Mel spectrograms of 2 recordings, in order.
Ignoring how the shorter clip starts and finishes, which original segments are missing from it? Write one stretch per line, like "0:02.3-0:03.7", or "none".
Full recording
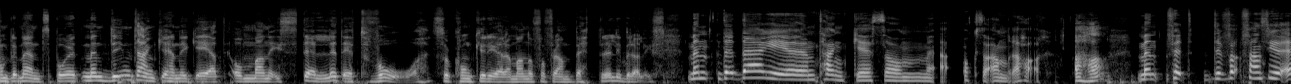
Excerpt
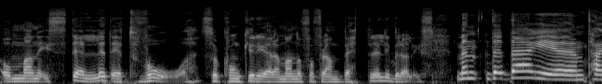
none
